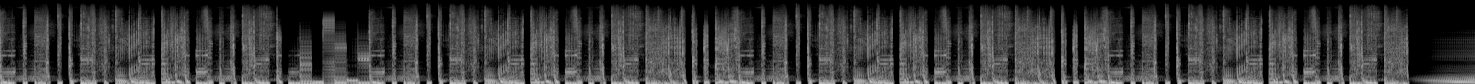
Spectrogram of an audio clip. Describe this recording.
Music > Other
Glitch Loop 01
A designed glitch loop created in Reaper with a bunch of VST's.
digital, electronic, Glitch, loop, synthetic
